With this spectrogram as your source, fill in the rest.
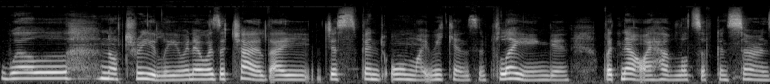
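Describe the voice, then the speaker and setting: In an Arabic accent, a woman with a fairly high, dark, mellow voice speaks at a moderate pace in a monotone, flat way. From Syria. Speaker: test candidate, student. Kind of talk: language exam interview. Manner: halting.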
